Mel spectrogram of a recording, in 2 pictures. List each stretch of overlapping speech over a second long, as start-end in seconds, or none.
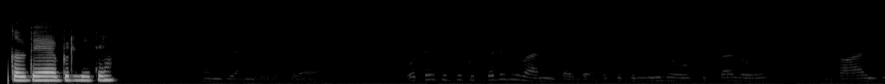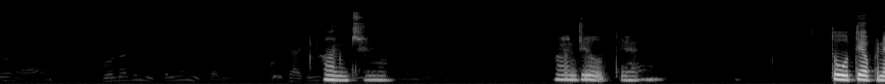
none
